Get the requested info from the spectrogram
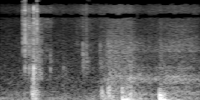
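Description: A faint sharp click about a quarter second in, then a few soft, low knocks: small handling sounds.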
